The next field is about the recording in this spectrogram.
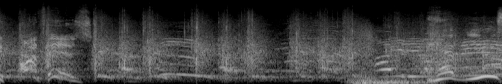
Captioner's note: audience chanting; audience clapping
